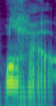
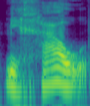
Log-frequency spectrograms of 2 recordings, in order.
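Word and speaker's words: Michał: Das da im Bett gegenüber ist SPC 1606-14, Michal oder Michau, wie sein Name wohl auf Polnisch ausgesprochen wird, ernährt seine Familie monatelang mit dem, was er hier tut.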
